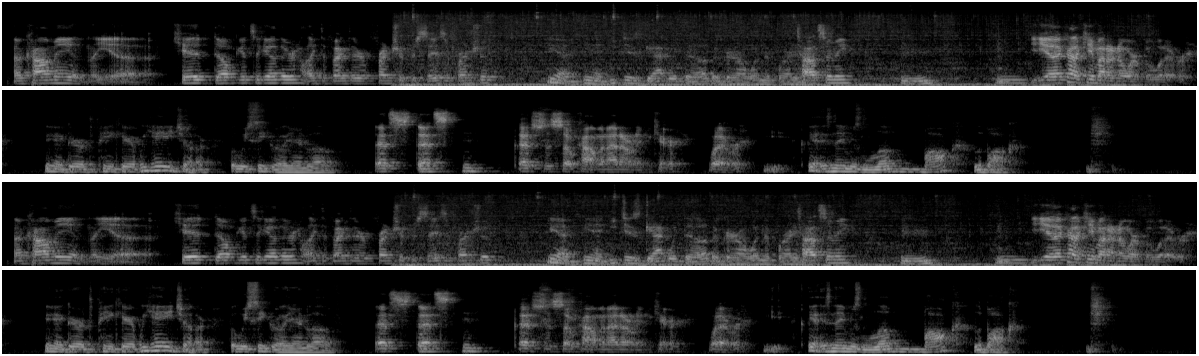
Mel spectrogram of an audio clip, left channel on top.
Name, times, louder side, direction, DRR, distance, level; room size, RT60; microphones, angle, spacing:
voice 1, 0.1-1.4 1.7-4.9 7.9-8.5 10.3-12.0 15.7-16.4 17.1-19.4, left 1 dB, 50° left, 2 dB, 2.9 m, -33 dB
Bicycle, 3.9-11.6, left 2 dB, 85° left, 3.6 m, -43 dB
voice 2, 5.4-8.0 9.0-9.3 9.9-10.3 12.4-14.0 14.2-15.3 16.1-16.2 16.6-16.7 17.3-17.7 19.6-19.7 20.0-22.1 22.8-23.1, right 1 dB, 45° right, 4 dB, 2.3 m, -35 dB
13.0 x 7.8 x 4.9 m, 0.37 s
head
